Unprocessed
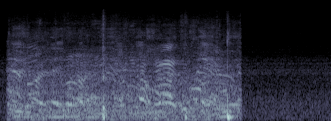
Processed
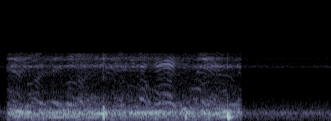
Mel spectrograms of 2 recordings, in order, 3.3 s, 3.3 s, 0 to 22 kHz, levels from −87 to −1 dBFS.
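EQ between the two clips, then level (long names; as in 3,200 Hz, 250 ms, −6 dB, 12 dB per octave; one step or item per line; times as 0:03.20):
formant resonators in series i
+6.5 dB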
